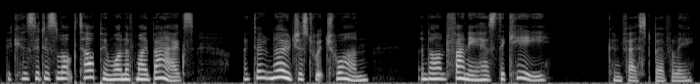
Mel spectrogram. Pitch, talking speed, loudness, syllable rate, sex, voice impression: 235 Hz, 190 wpm, -19 LUFS, 6.3 syllables/s, female, feminine, slightly adult-like, slightly cute, friendly, kind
